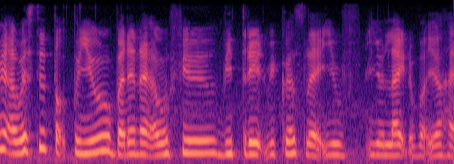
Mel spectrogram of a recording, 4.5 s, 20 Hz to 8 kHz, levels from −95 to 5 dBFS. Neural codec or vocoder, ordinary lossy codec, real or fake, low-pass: none; none; real; 7.2 kHz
